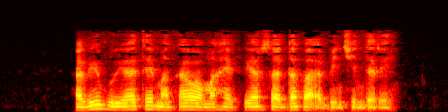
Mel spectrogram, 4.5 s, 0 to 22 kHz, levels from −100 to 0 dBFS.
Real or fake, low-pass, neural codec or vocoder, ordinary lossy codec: real; 7.2 kHz; none; MP3, 32 kbps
